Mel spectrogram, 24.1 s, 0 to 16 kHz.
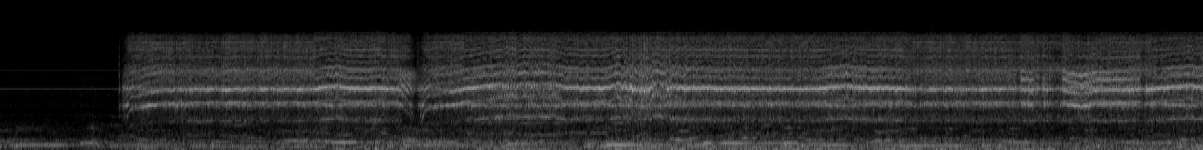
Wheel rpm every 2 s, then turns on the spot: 0, 90, 160, 160, 120, 160, 160, 160, 160, 160, 160, 160.
none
